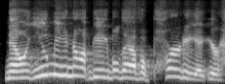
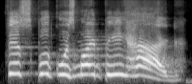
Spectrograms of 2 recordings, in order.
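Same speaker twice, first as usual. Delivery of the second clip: overcome, on the verge of crying; real emotion, choking up as she speaks; emotional, near tears; 7 semitones higher, 6 dB louder than usual. Real, not acted. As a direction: voice rising high and loud with emotion. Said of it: "I'm so emotional right now".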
